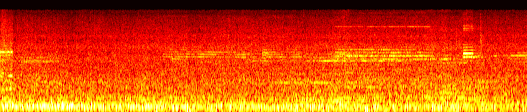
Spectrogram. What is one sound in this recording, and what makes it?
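Heavy traffic rumbles and hums on a wet road.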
